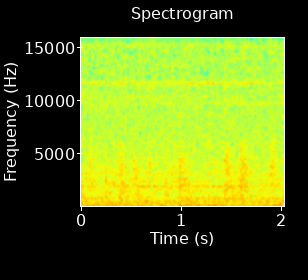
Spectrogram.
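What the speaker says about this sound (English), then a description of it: "The sound you hear is the nose gear stopping inside the gear housing" In a PMDG Boeing 737-800 flight simulator, a low, rumbling mechanical drone with a faint rattling texture fills the cabin as the nose gear retracts into its housing, steady and moderately loud without a distinct thump.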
